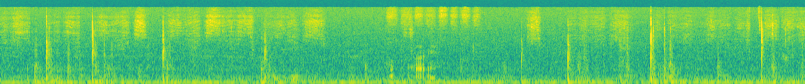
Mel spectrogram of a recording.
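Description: Chalk writing on a blackboard: a faint, irregular series of short taps and scratches as letters are written.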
